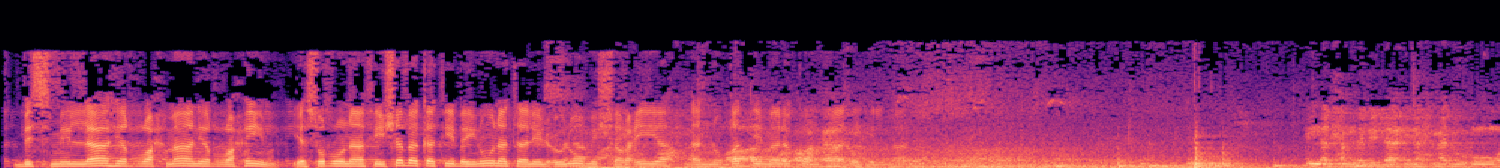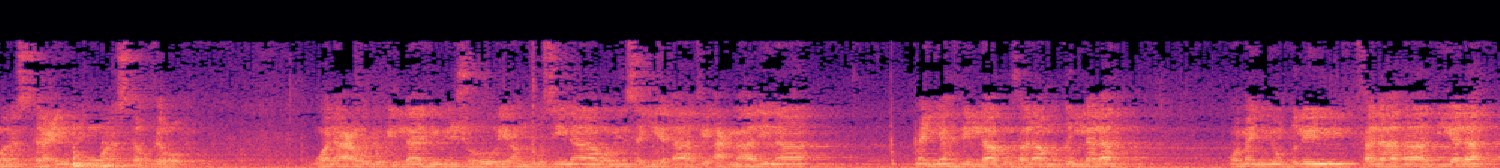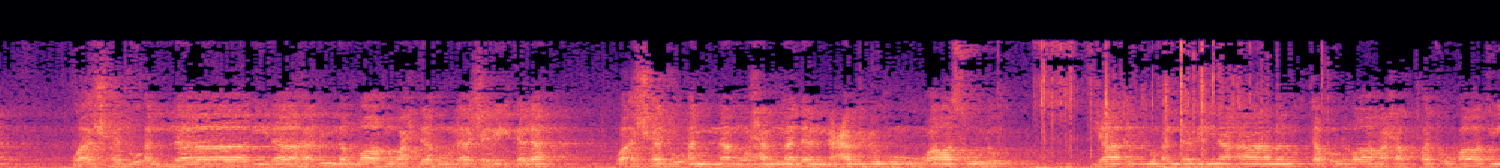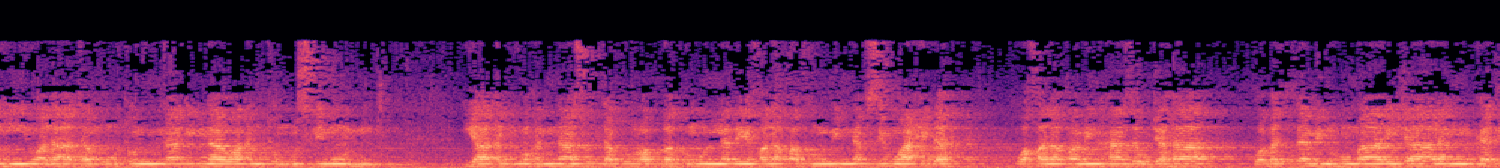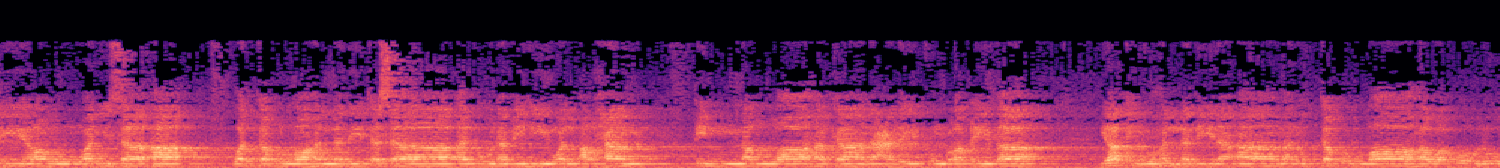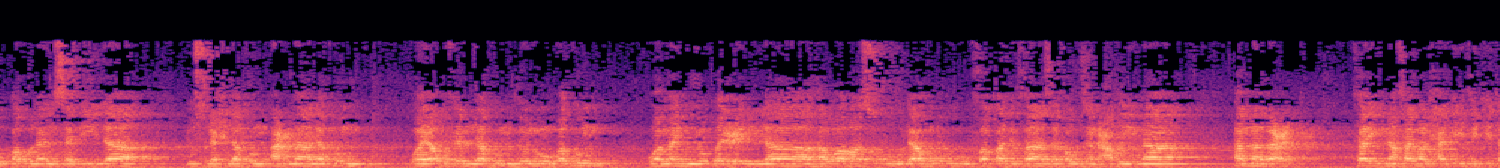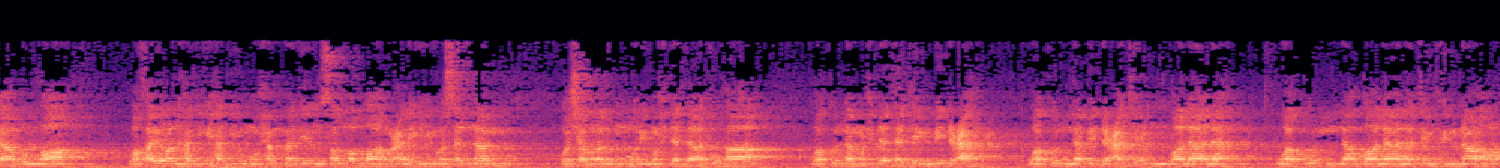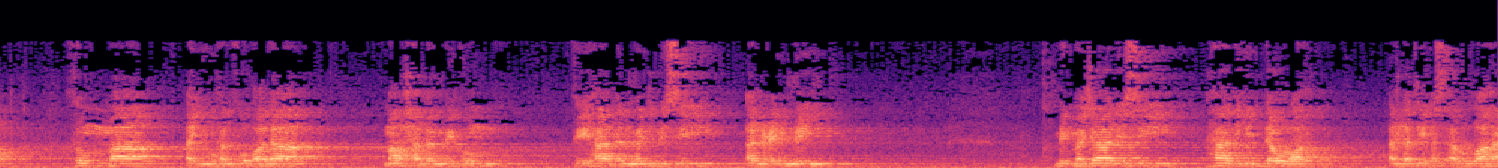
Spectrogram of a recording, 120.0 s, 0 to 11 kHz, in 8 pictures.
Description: شرح كتاب الصيام من موطأ الإمام مالك ـ الدرس 6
